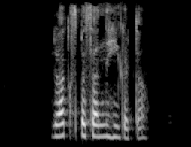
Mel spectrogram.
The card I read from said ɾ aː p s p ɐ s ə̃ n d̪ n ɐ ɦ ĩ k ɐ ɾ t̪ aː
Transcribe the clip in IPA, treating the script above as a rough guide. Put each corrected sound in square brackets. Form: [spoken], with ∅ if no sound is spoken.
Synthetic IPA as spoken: ɾ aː [k] s p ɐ s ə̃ n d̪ n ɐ ɦ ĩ k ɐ ɾ t̪ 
